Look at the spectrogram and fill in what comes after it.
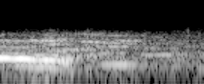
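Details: A puppy trying to imitate people growling gives a brief, tonal growl that starts firm and fades over about a second, sounding like a walrus.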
